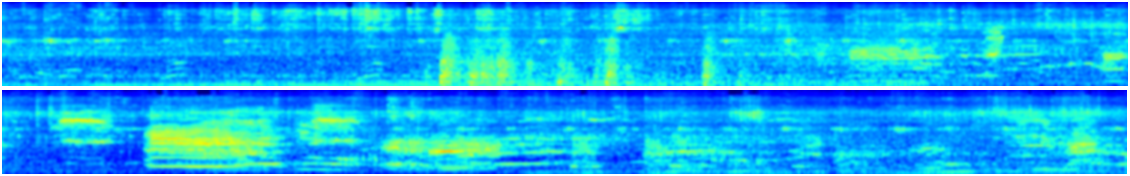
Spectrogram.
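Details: A big bull and cow meeting: a deep, drawn-out cattle moo (Bos taurus) with sharp bell clanks, followed by voices and more mixed calls.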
